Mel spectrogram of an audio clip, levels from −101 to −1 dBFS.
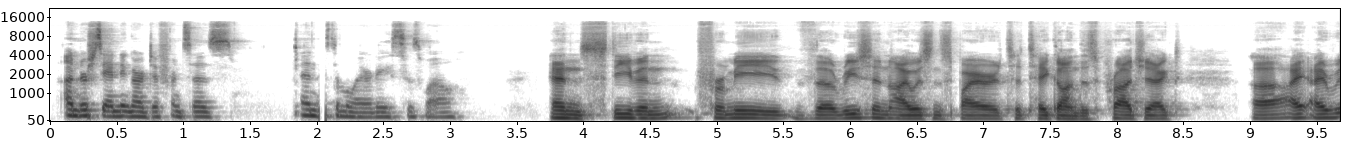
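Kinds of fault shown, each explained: Digital broadcast dropout: the receiver muted when incoming frames went bad, so the speech falls to silence through a 3 ms fade from 2.02 to 2.07 s, a hole of about 48 ms that fits two lost frames. It is true silence, not smeared or repeated sound.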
